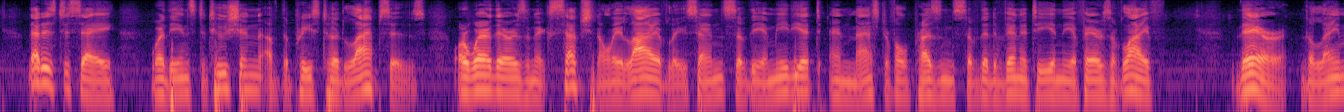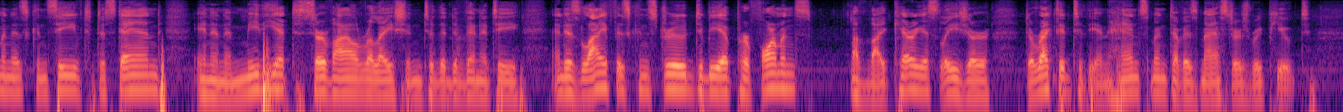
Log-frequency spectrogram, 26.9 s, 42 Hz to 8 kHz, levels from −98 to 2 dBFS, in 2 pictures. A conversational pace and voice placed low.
Yes: average, 150 wpm; low, 100 Hz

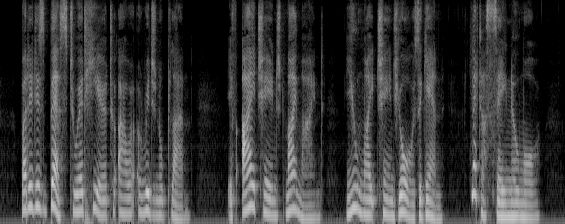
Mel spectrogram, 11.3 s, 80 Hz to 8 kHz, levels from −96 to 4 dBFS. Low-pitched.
No: medium, 155 Hz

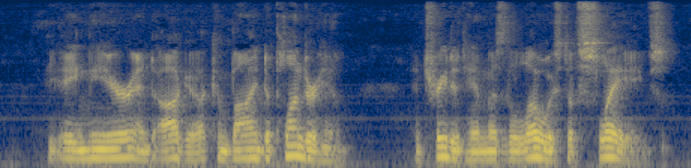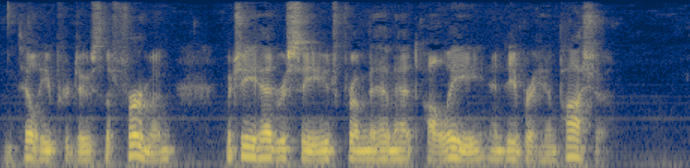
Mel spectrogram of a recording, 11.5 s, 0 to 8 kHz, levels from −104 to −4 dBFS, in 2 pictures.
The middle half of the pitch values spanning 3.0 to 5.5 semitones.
No: narrow, 2.6 semitones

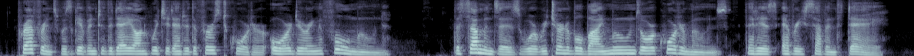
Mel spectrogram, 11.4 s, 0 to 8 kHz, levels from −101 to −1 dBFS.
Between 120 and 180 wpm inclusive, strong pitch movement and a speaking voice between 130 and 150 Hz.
No: average, 170 wpm; average, 3.1 semitones; medium, 140 Hz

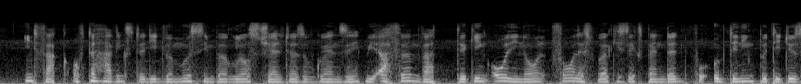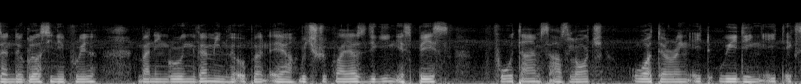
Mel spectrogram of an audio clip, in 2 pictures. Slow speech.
No: average, 200 wpm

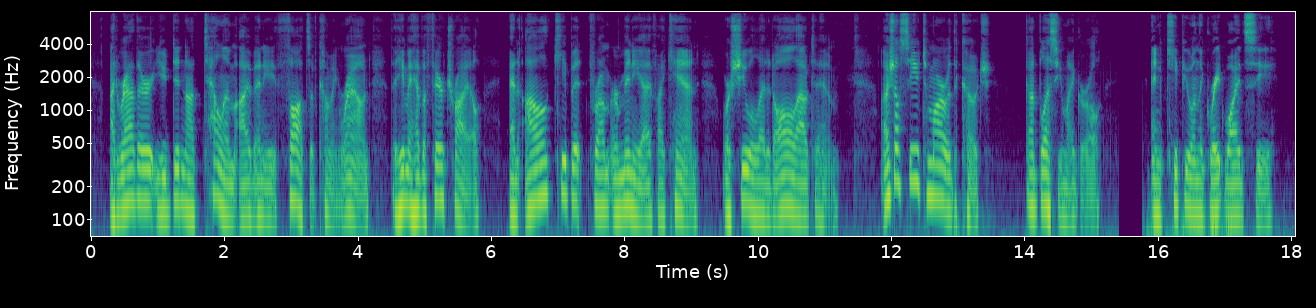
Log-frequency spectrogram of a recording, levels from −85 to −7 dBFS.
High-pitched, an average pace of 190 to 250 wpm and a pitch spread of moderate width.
No: low, 120 Hz; average, 200 wpm; average, 4.5 semitones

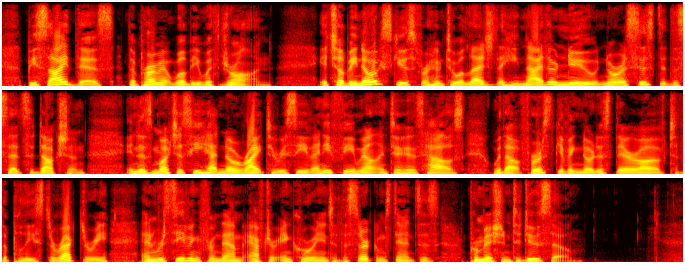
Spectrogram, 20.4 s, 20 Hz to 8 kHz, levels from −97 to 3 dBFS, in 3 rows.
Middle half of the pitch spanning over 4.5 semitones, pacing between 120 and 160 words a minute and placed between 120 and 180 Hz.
No: average, 5.1 semitones; average, 175 wpm; low, 135 Hz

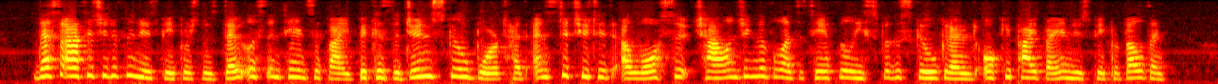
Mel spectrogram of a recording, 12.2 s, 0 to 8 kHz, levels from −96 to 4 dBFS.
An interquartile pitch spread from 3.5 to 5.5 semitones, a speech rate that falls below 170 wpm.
Yes: average, 4.1 semitones; average, 160 wpm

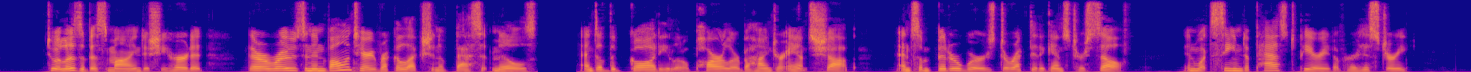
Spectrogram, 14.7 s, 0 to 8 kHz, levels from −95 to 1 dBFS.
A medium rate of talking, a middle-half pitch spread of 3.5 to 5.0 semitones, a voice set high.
No: average, 165 wpm; average, 4.6 semitones; medium, 175 Hz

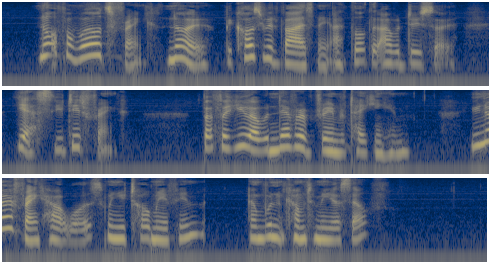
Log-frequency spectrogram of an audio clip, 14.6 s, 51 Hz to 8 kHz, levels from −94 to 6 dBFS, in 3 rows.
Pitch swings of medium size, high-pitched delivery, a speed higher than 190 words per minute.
Yes: average, 5.0 semitones; high, 220 Hz; average, 200 wpm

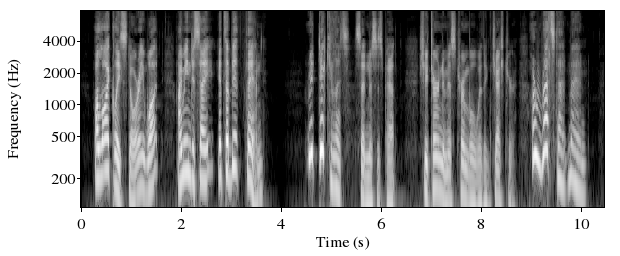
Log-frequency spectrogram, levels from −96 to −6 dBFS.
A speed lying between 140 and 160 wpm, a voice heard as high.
No: average, 155 wpm; medium, 160 Hz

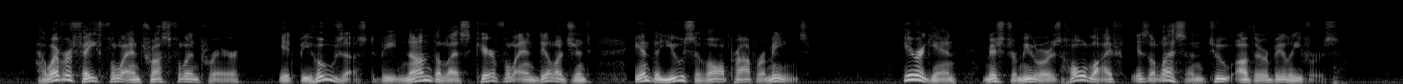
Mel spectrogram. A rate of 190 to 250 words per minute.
No: average, 155 wpm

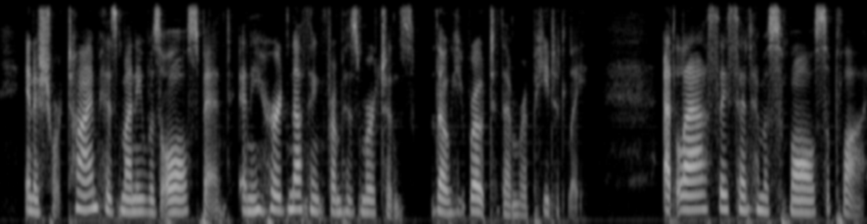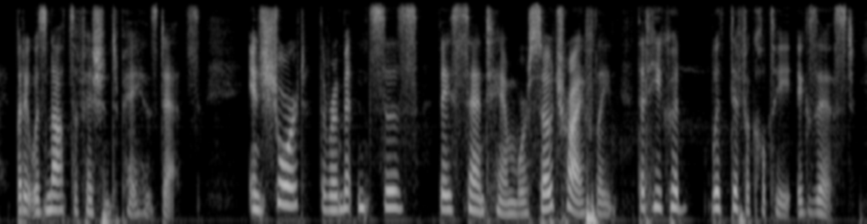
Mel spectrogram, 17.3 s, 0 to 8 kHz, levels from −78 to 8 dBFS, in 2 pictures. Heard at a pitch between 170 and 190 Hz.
Yes: medium, 185 Hz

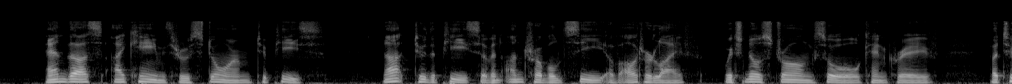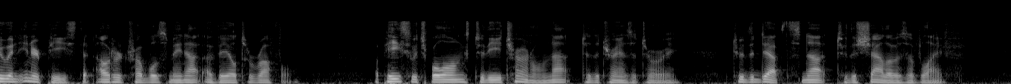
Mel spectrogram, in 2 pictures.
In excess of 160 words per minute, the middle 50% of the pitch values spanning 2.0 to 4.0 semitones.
Yes: average, 170 wpm; average, 3.4 semitones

